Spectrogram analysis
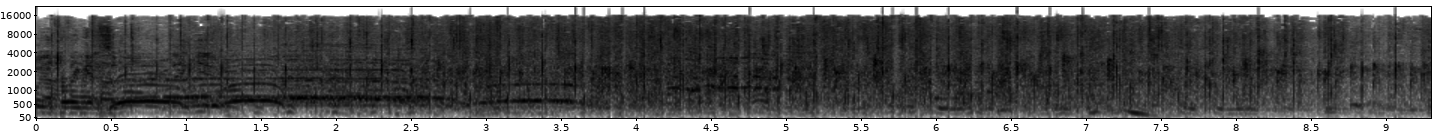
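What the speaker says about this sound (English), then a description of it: "Keep that applause going for our guests." Loud, sustained audience clapping at a 2023 WCPC opening ceremony as honored guests exit the stage, with music and some voices underneath, easing slightly near the end.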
